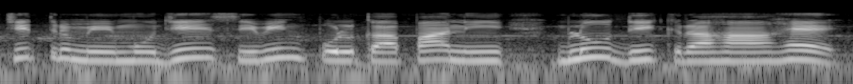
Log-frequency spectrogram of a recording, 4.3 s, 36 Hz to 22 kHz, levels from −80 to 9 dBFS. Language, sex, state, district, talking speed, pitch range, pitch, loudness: Hindi, female, Madhya Pradesh, Katni, 155 wpm, 210-245 Hz, 215 Hz, -15 LUFS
